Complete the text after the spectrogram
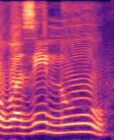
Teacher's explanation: یہ زا ہے، اس میں سیٹی ہوگی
